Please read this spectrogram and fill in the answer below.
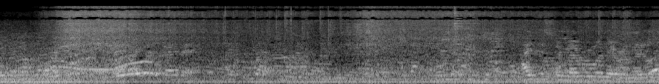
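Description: Hot teppanyaki griddle hissing and sizzling as liquid is squirted onto it from a squeeze bottle. The hiss starts about half a second in and dies down over the next second or two, with voices of children and adults around the table.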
